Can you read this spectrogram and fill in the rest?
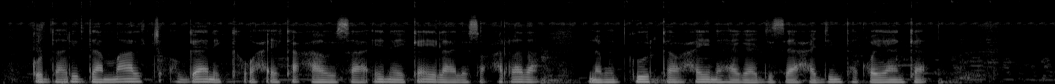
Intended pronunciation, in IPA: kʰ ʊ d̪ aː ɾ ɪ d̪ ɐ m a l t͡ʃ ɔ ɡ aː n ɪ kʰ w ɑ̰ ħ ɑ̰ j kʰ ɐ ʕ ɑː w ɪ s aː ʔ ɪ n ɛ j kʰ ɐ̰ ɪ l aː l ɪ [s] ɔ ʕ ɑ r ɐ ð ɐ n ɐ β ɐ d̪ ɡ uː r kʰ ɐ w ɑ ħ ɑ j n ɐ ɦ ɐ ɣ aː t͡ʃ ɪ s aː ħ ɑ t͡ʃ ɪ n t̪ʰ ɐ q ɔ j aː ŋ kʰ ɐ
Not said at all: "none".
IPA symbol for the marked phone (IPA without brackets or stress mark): s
